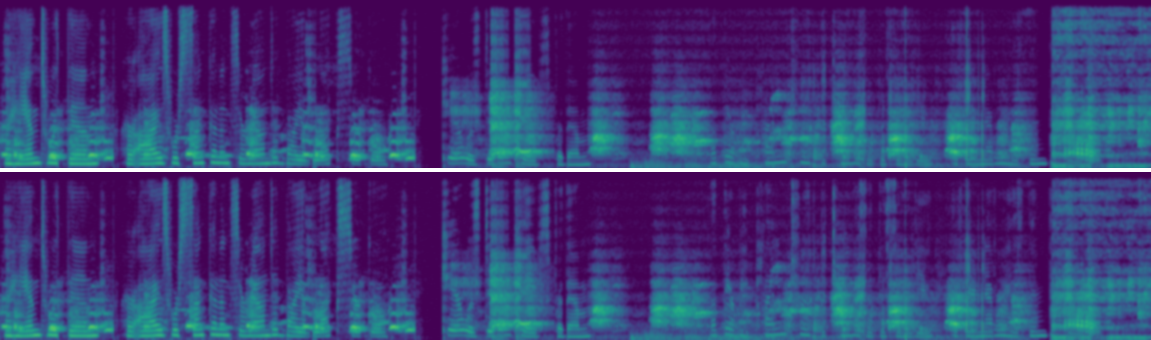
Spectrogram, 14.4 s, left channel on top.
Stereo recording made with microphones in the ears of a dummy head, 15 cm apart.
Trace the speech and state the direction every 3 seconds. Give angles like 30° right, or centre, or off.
10° left, 30° right, 50° right, 50° right, 50° right.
